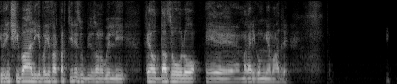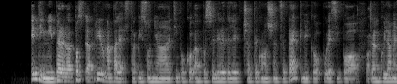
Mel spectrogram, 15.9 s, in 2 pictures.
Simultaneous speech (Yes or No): No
